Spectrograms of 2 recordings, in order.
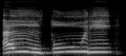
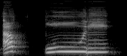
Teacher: In the next example, ta is one of those 14 letters where you do idgham shamsi. You will not recite al-turi.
